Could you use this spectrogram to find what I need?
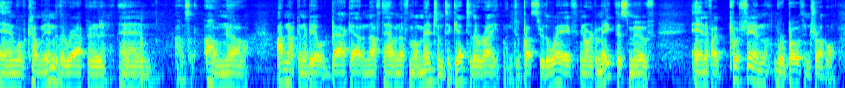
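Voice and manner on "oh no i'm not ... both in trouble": ordinary talk, nothing marked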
